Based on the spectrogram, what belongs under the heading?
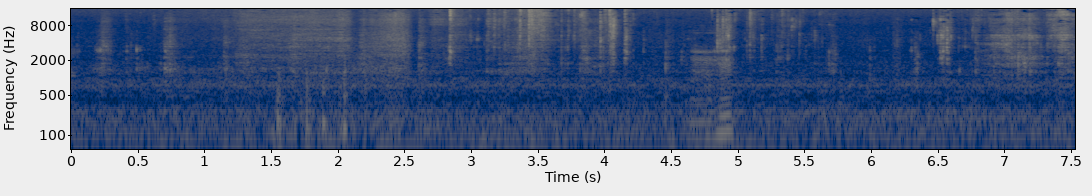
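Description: A person biting into and chewing fried chicken, with a cluster of sharper bite clicks about a second and a half in.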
